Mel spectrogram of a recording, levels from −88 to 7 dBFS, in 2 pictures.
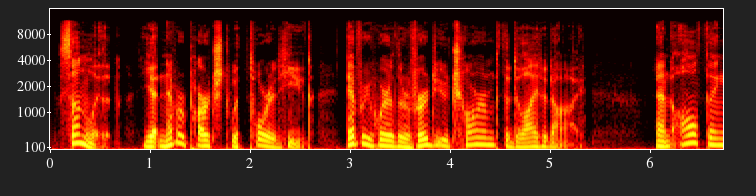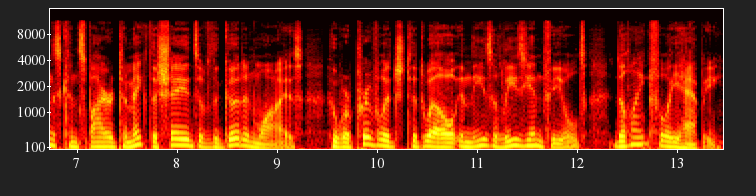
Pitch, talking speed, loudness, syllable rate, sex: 135 Hz, 170 wpm, -19 LUFS, 5.9 syllables/s, male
